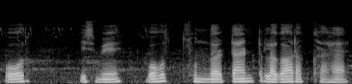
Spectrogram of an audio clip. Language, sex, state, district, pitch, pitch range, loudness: Hindi, male, Uttar Pradesh, Saharanpur, 130 Hz, 120-135 Hz, -19 LUFS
